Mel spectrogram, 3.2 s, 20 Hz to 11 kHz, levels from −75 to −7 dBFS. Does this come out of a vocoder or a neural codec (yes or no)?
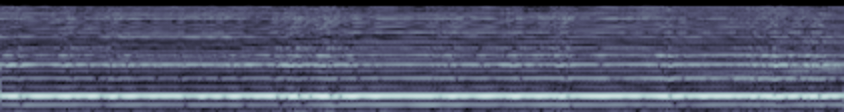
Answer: yes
